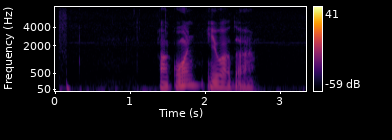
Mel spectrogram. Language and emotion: Russian, neutral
